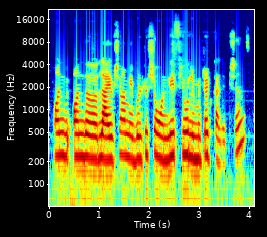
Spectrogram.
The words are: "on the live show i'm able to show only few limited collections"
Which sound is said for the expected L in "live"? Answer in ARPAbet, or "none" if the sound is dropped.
L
